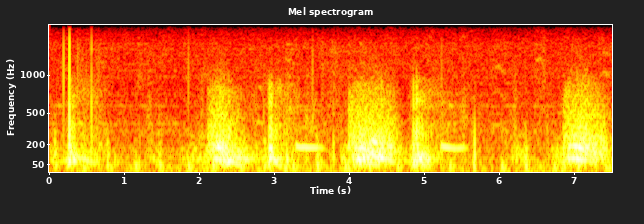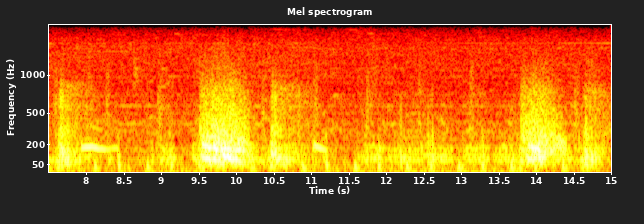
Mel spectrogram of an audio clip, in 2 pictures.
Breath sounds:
0.00-0.78 s: exhalation
0.00-0.78 s: crackles
1.99-2.77 s: inhalation
1.99-2.77 s: crackles
2.83-3.74 s: exhalation
2.83-3.74 s: crackles
3.17-3.68 s: wheeze
3.90-4.70 s: inhalation
3.90-4.70 s: crackles
4.78-5.67 s: exhalation
4.78-5.67 s: crackles
5.13-5.67 s: wheeze
6.73-7.51 s: inhalation
6.73-7.51 s: crackles
7.57-8.50 s: exhalation
7.57-8.50 s: crackles
7.90-8.50 s: wheeze
9.47-10.36 s: inhalation
9.47-10.36 s: crackles
10.42-11.32 s: exhalation
10.42-11.32 s: crackles
10.96-11.32 s: wheeze
13.77-14.51 s: crackles
13.79-14.53 s: inhalation
14.61-15.00 s: exhalation
14.61-15.00 s: crackles

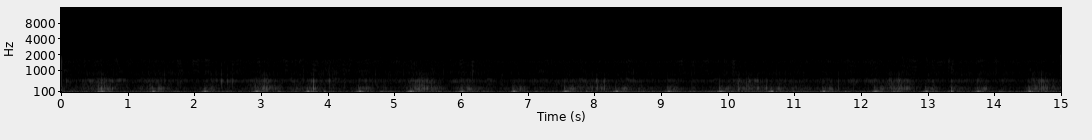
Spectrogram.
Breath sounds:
0.13-0.95 s: inhalation
2.71-3.53 s: inhalation
4.99-5.81 s: inhalation
7.53-8.31 s: inhalation
9.96-10.74 s: inhalation
12.18-12.96 s: inhalation
14.42-15.00 s: inhalation

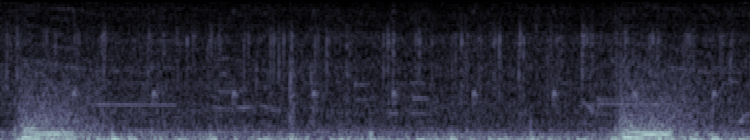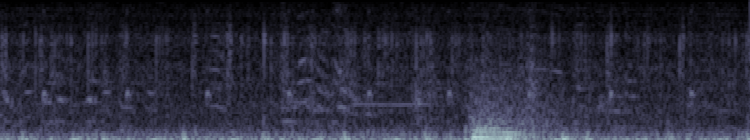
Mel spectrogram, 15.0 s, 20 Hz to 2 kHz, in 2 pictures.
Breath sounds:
0.11-0.76 s: wheeze
0.11-1.09 s: inhalation
6.09-6.75 s: wheeze
6.09-7.12 s: inhalation
12.16-12.98 s: wheeze
12.16-13.24 s: inhalation

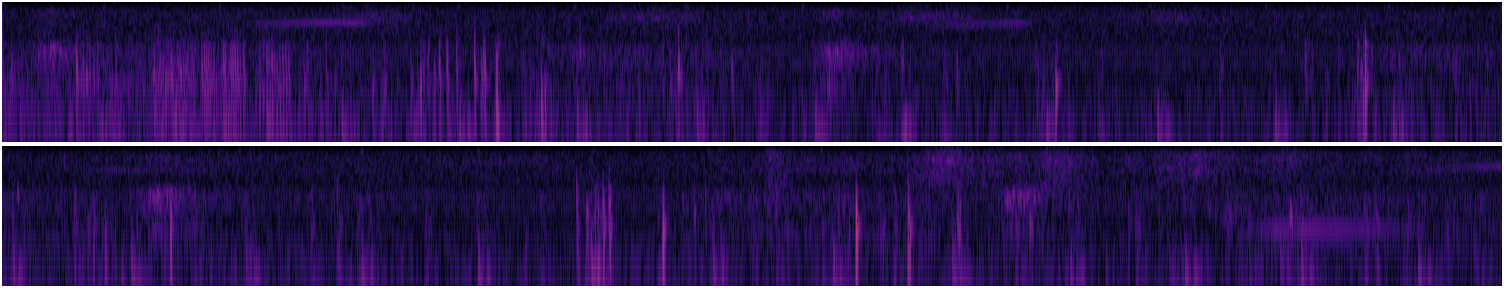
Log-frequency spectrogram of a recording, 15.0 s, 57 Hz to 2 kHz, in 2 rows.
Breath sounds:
0.00-0.61 s: exhalation
0.67-2.52 s: inhalation
6.81-8.07 s: inhalation
8.07-8.74 s: exhalation
10.83-12.31 s: inhalation
12.31-13.11 s: exhalation

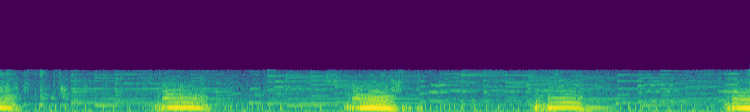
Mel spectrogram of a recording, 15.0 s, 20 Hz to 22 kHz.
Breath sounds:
3.01-4.25 s: inhalation
6.86-8.11 s: inhalation
10.61-12.41 s: inhalation

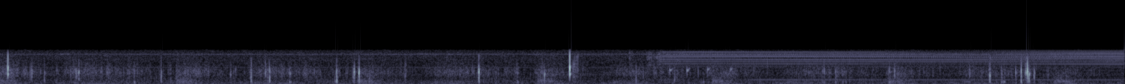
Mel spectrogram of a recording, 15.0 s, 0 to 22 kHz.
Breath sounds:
2.16-2.83 s: inhalation
3.26-3.93 s: exhalation
4.72-5.39 s: inhalation
5.79-6.45 s: exhalation
7.17-7.84 s: inhalation
8.16-8.82 s: exhalation
9.37-10.04 s: inhalation
10.46-11.12 s: exhalation
11.80-12.47 s: inhalation
12.81-13.47 s: exhalation

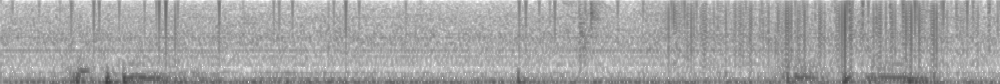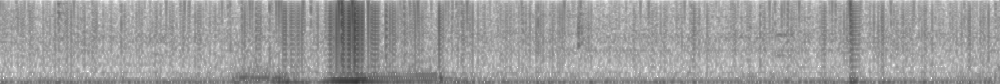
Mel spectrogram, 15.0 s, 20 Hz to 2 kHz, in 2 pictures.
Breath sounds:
0.68-1.46 s: exhalation
0.68-1.46 s: rhonchi
5.77-6.26 s: inhalation
5.77-6.26 s: rhonchi
6.28-7.06 s: exhalation
6.45-7.06 s: rhonchi
9.16-9.96 s: inhalation
9.16-9.96 s: rhonchi
9.98-10.93 s: exhalation
9.98-10.93 s: rhonchi

